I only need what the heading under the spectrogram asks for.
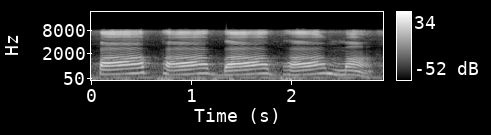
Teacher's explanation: ये आपके दोनों ओष्ठ आपस में मिल करके इनका उच्चारण करते हैं, इसीलिए एक वर्ग में यह रखे गए हैं।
